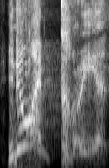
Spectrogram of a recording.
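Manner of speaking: high, indignant shouted protest; imagined angry retort. Retold or imitated. Pastor wanting to correct the abusers, indignant shout. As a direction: shout back, loud and exasperated. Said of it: "하고 싶은 거예요".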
